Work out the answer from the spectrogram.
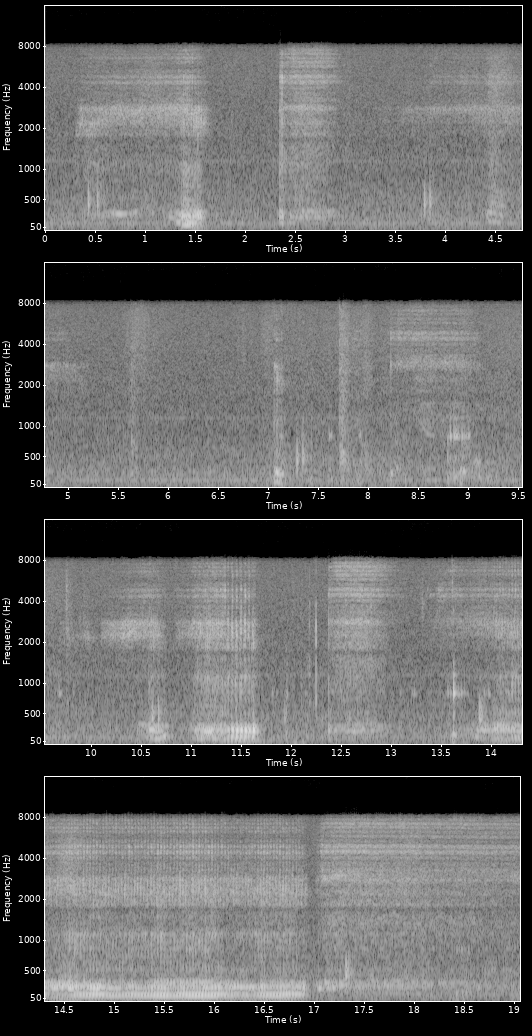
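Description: Soft, irregular snorting snores with sniffs from sleeping dogs over a quiet room hiss; ordinary snoring.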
